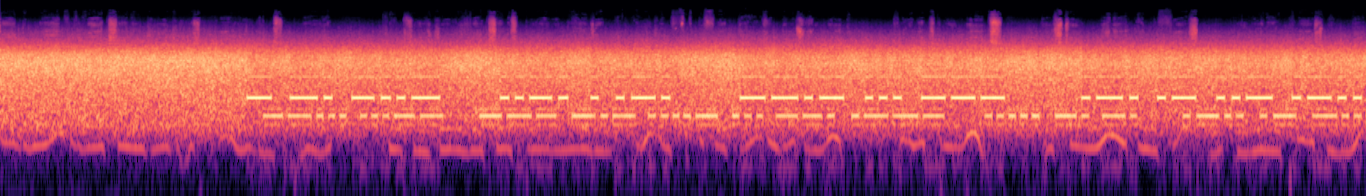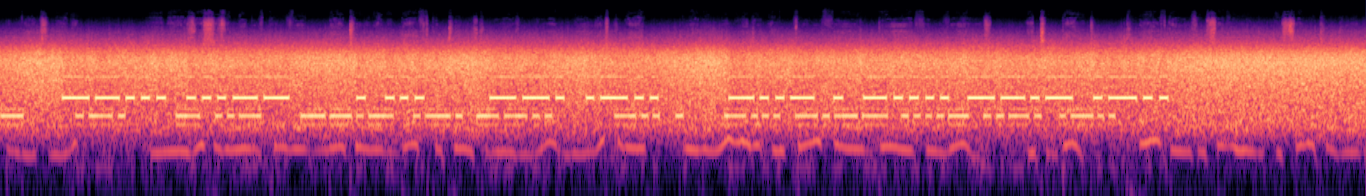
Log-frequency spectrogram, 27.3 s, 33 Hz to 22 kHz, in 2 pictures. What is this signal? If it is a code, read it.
Morse code, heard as two keyed tones, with radio static and speech in English. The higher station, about 16 wpm, 860 Hz: TNX FER QSO RAUL 73 ES GL XE6QL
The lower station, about 20 wpm, 470 Hz: 73 OK4SGJ 5NN LAX R TU QRZ DE BY4FL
